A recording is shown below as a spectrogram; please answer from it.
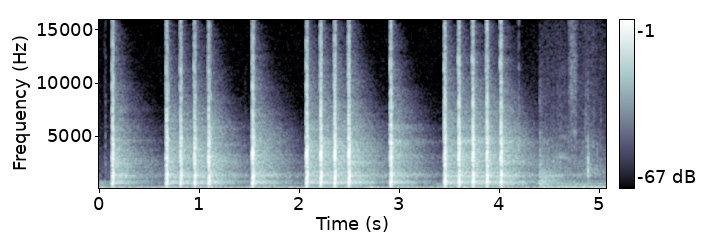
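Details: About fifteen sharp mechanical clicks in quick clusters from a percussive adjusting instrument on the jaw joint. It is a chiropractic TMJ adjustment for a patient with jaw clicking, with the mouth held open.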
